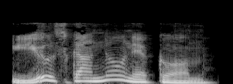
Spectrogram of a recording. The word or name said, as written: jus canonicum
